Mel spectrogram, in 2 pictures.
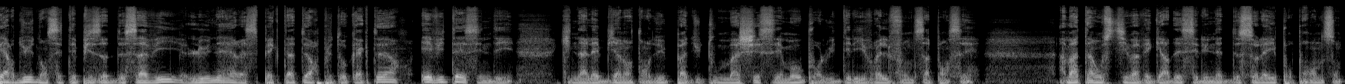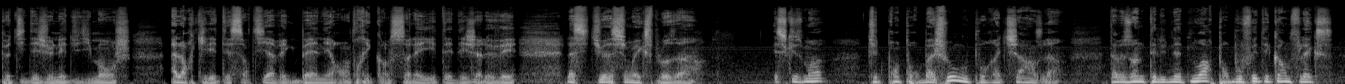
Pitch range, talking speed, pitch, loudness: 70-100 Hz, 195 wpm, 80 Hz, -25 LUFS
